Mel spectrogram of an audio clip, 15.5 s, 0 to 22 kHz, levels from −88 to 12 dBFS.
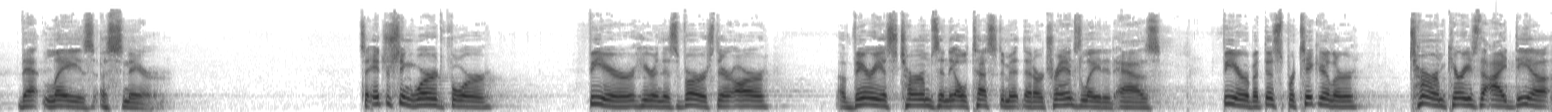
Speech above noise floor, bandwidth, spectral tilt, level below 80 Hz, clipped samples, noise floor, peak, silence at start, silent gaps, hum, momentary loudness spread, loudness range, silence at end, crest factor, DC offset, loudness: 60 dB; 15 kHz; -4 dB/octave; -62 dBFS; under 0.1%; -76 dBFS; 0 dBFS; 0.2 s; none; none; 7 LU; 5 LU; 0 s; 18 dB; under 0.1%; -16 LUFS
